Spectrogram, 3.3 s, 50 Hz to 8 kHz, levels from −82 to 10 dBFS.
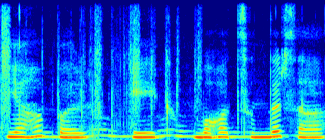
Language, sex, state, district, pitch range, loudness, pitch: Hindi, female, Himachal Pradesh, Shimla, 235-280 Hz, -14 LUFS, 250 Hz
